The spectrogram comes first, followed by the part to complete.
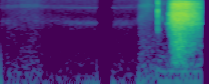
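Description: Faint room tone, then near the end a small click followed by a short, loud burst of hissing noise that cuts off abruptly.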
